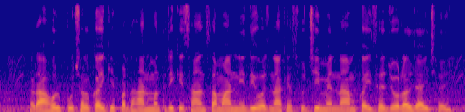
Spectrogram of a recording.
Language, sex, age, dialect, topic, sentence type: Magahi, male, 25-30, Western, agriculture, statement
